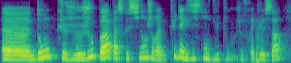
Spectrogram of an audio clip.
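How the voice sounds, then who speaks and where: Chatty woman with a mellow voice. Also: medium pitch, fairly quick. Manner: chatty, informal, enthusiastic. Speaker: guest, comic artist and science journalist. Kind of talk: casual live-stream chat.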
